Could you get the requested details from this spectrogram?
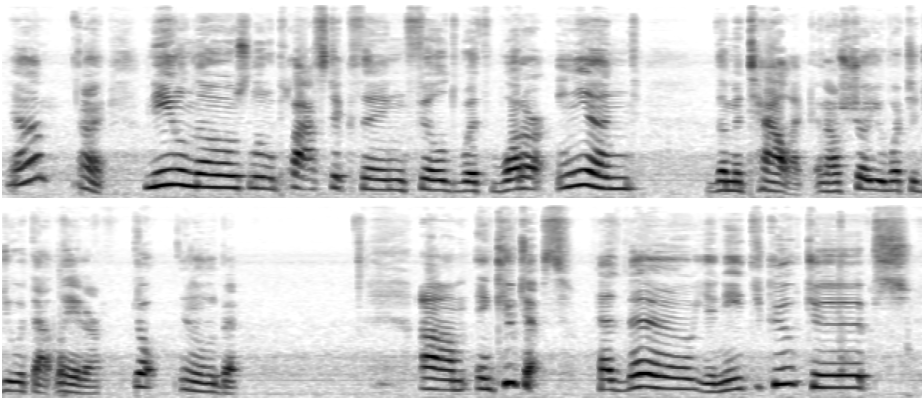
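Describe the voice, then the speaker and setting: A bubbly, chatty woman talks viewers through a live painting session, and she laughs often. Her voice swings up and down a lot as she greets people and explains her supplies. It sits at an ordinary middle pitch. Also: lively intonation, measured pace, warm tone. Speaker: alcohol ink painting host. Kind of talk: casual live-stream painting demo.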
